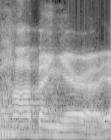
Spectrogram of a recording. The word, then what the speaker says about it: habanero: So the silk chili, the carbon ca- habanero chili. Am I saying that right? – I don't um, know. – habanero habanero chili. – I oh, habanero.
